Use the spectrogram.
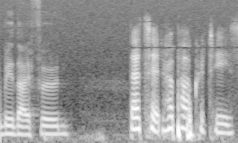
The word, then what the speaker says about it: Hippocrates: medicine let medicine be thy food that's it hippocrates hypocrites yes i wasn't saying i always mispronounced that name so i wasn't trying to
